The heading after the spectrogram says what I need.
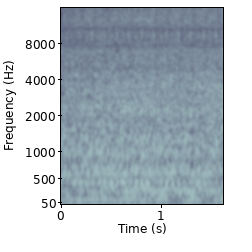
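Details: Car with automatic 1.5 engine, battery negative fully disconnected, started with a small jump starter and idling: steady even hiss-laden idle with no misses, knocks or stumbles; normal idle.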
